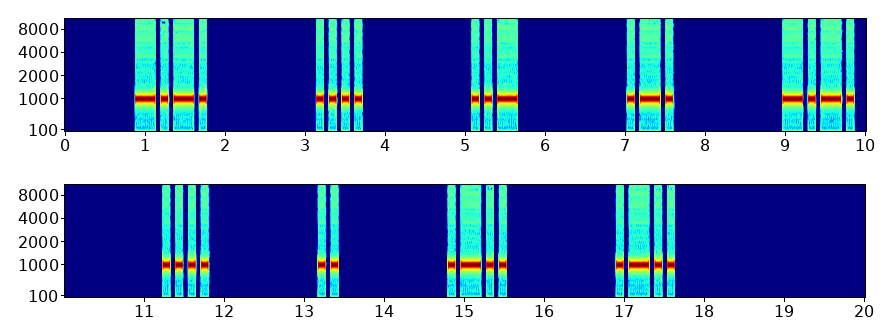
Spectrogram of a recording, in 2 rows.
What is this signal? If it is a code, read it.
Morse code, heard as a keyed tone, about 15 wpm, spaced as for 5 wpm, 1000 Hz. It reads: CHURCHILL
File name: qotdfiles / 5wpm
